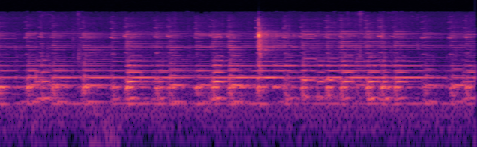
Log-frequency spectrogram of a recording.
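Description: Persian tar playing quick runs of plucked notes in dastgah Chahargah over steady held tones, with a sharp bright accent about three and a half seconds in.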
